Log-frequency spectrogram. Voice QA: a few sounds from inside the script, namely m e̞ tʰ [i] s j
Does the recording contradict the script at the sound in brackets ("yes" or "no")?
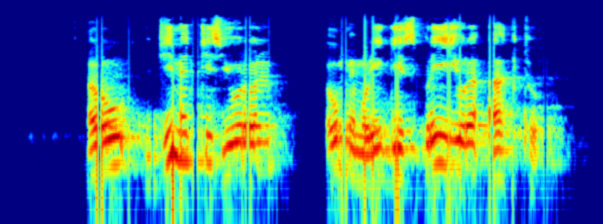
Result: no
